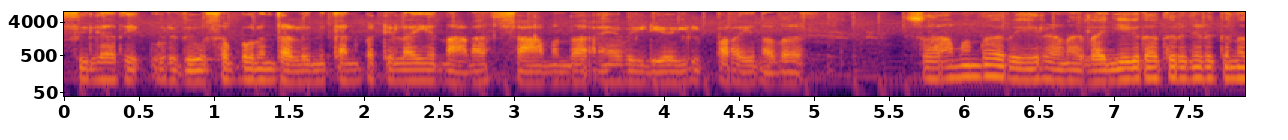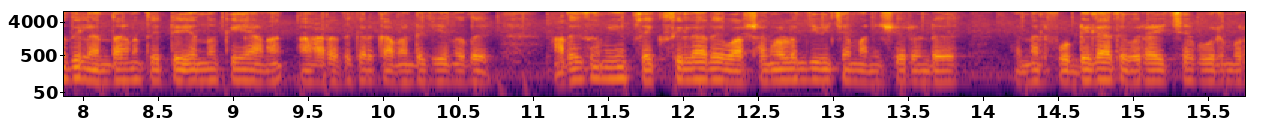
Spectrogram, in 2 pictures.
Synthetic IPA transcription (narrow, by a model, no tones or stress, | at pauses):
silːaːðe̞ʔo̞ɾud̪iʋɐsɐmpo̞ːlumt̪ɐɭːinikʲːaːnpɐtːilaːjie̞nːaːɳɨsaːmɐnd̪ʱɐ̰ʔɐ̰jaʋiːɽijo̞ːjilpɐrɐjunːɐðɨ | saːmɐnd̪ɐrejilaːɳɨlɐŋɡiɣɐðaːt̪iriɲːeɽukːunːɐðile̞nd̪aːɳɨt̪etːɨenːo̞kːe̞jaːɳɨaːɾɐðiɣɐrkɐmenɖɨt͡ɕe̞jːunːɐðɨ | ɐðe̞ːsɐmɐjɐmse̞ksilːaːðe̞ʋɐrʂɐŋːɐɭuɭumd͡ʑiːʋit͡ɕːɐmɐnuʂjɐɾuɳɖɨ | e̞nːaːlfuɖːilːaːðeoːɾaːjit͡ɕːɐpo̞ːlum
